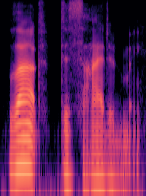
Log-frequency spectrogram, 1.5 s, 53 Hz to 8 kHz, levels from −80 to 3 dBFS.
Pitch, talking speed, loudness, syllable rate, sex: 85 Hz, 125 wpm, -22 LUFS, 4.8 syllables/s, male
